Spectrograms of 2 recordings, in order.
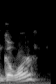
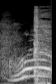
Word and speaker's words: Gror: His name was Gror, and he was a mountain dwarf paladin, and she kept calling him Gore, and he would be in the background with his microphone off. He was like, it's pronounced Gror.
